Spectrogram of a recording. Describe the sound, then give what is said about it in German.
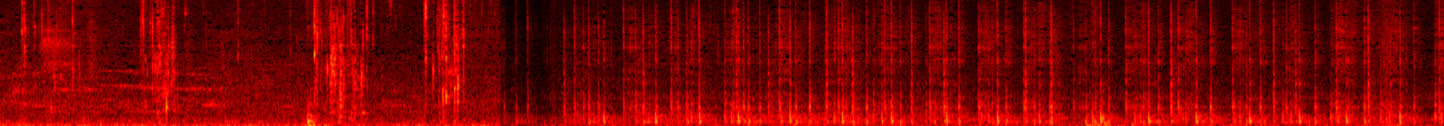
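Steady sloshing and squishing of water being shaken inside a water bottle, with a few sharp taps and clicks early on and dense rustling texture throughout, no speech. “Solche Geräusche wie die Wasserflasche zu schütteln oder den Tisch zu kratzen, soll für viele entspannt wirken.”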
